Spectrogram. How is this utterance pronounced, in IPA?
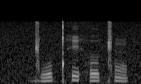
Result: ɡ͡ǁo ǃʰehɤǁõ

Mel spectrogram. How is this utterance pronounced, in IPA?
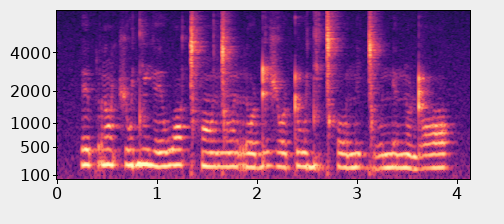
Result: eprɔ̃t͡ʃu dʲə̃je wɔǀʰɔ̃ ŋ͡ǀõro ɖɪʒoʈu dʲəǀʰon̪iɡ͡ǀu nɪn̪õɖɔ

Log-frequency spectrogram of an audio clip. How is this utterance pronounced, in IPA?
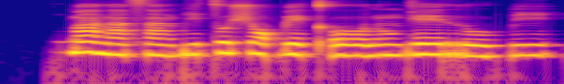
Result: ɡ͡bã˦˨lã˨ sã˨ɡ͡bi˨ tʊ˦ʃɔ˨ ɓe˨˦kʼoː˨lũ˦ ɡeː˦ruː˨k͡pi˦

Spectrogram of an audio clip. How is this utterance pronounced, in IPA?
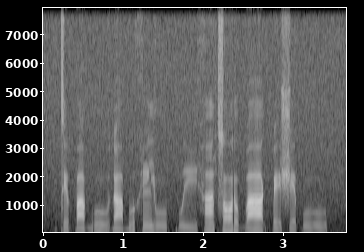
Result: tɪ˨pa˨buː˦˨ ɗa˨ɓu˦hĩ˨˦juː˨ kʷiː˨hã˦t͡sɔ˦ ɾʊ˨baː˦ k͡pe˨ʃe˦puː˦

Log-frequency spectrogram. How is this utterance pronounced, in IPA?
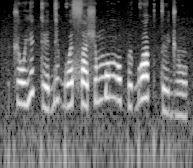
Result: t͡ʃoː˨je˦ ke˨di˦˨ ɡʷɛ˨˦sa˧ʃə˦ mɔ˦ŋɔ˧ pe˨ɡʷaː˦k tɨ˨d͡ʒũ˨

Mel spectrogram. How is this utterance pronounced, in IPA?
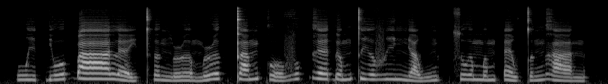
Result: wi˨˩t̚jo˧˥ɓaː˧ lɛ˨˩˨jt̪ʰə˨˩ŋɹə˨˩˨m ɹə˦˥k̚t̪a˧˥m ko˨˩˨ vo˦˥k̚ɣɛ˧ ɗə˧˥mt̪i˧ə̯vi˧ ɲa˨˩˨wŋə˦˥k̚ su˧ə̯mə˧˥m ʔɛ˨˩wt̪ə˧˥ŋɣa˨˩n

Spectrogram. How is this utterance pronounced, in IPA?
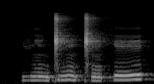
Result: vʲẽɡ͡ǁẽ ǁẽxe

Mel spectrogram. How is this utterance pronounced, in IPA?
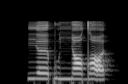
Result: jɛɓu ɲɛ dˤɛ

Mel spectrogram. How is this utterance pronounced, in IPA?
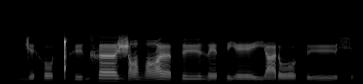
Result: ɟɪ˧˥ho˥ ǃʰy˧˥ɡxɜː˥ʒə˧˥˧ðˤɜː˧˥˧θ yː˥ðe˧˥θjeː˧ ja˧˥ɾoː˧˥˧θyː˧˥˧s

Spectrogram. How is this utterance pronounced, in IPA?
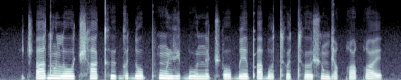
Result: t͡ʃʼadõ lot͡ʃʰa kʰɨɡɵ ɗo pʰũvʲɵ ɓunɵt͡ʃʼo ɓepʼaɓotʰɵ tʰɵʃũɡi qʷeqʷe

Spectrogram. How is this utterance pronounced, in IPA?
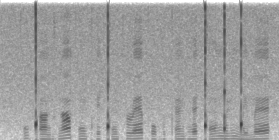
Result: pʼu˦˥ǃʼã˧ ɡə˧ɡã˦˥pʼũ˧ pʰe˧ǃʼũ˧pʰɹɛ˦˥ pʰo˧bø˧ pʼɛ̃˦˥ɡʱɛ˦˥ ǃʼõ˦˥ŋ͡ǃy˦˥ŋ͡ǃe˧mɛ˦˥

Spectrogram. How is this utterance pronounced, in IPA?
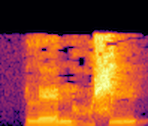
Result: lɛ nɔ̤ ɕɪ

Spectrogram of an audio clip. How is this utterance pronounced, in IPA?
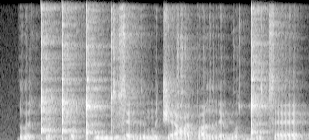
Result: lʌǃʼʌǃʰɔǃʰu nduzærʊmʌ t͡ʃæʕæ pɑ ræbɔ ɡ͡ǃʊ t͡sæ

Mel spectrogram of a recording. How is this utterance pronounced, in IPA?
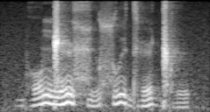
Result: bʱo˨˥ŋ͡ǁe˧˥˧xi˨˩˦ sʷi˧˥˧dʱe˨˥ɡ͡ǁu˩

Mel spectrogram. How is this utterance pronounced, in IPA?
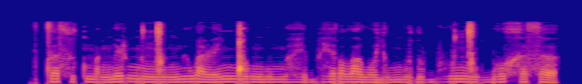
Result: tɐsut maŋ͡meɭŋ͡mɐ ŋ͡ǀɐŋ͡mʉwaɭ e ŋ͡ǃoŋ͡mumɵ ɦebʱeɾɵ lˠewoj umuɗu bʱuŋ͡ǀɐ ɡ͡boxɐ sɐ

